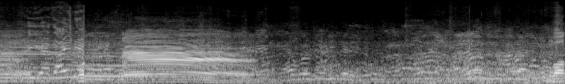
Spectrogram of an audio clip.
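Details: At a Pabna, Bangladesh cattle market selling small bull and heifer calves of about two and a half to three months, one calf gives a single long, rich moo lasting about a second, then fades under crowd chatter and nearby voices.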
